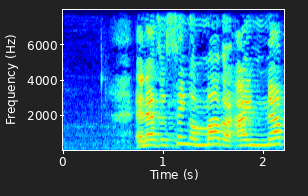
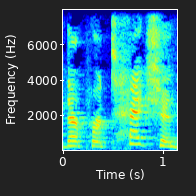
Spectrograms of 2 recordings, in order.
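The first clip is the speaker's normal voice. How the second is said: ordinary talk, nothing marked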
